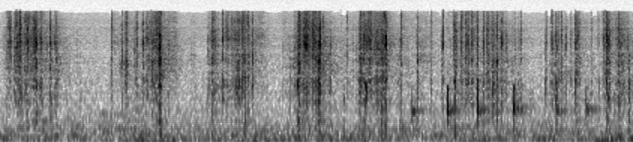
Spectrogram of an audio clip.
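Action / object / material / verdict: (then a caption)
scrape / chocolate bar in a paper wrapper / paper / none. A solid, flat white chocolate bar, still in its printed paper or card wrapper and held in the hand, is tapped and scratched with medium-length painted fingernails. Bright, crinkly scratching bursts alternate with short, sharp clicking taps, with almost no low end and no ring after each contact.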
